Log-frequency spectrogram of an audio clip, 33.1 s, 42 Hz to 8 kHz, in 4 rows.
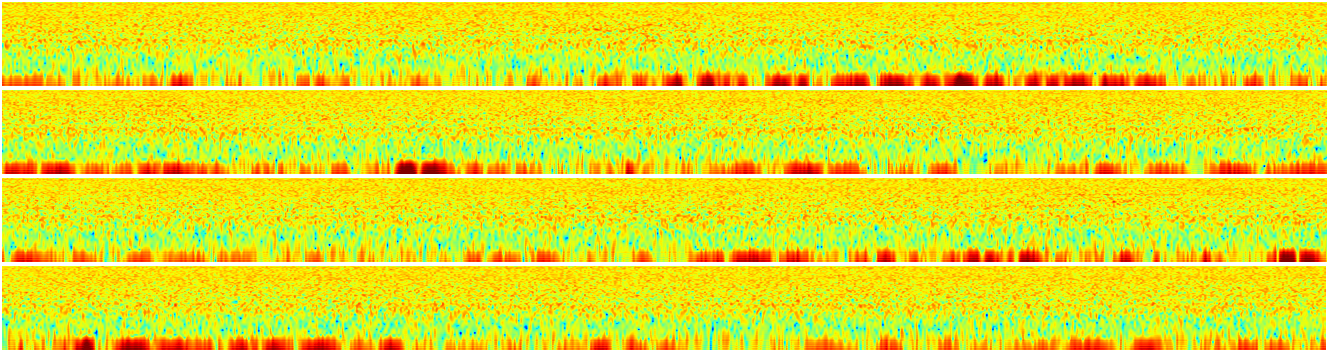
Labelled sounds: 9.0	9.4	killer whale, northern resident, 2.8 to 3.0 kHz

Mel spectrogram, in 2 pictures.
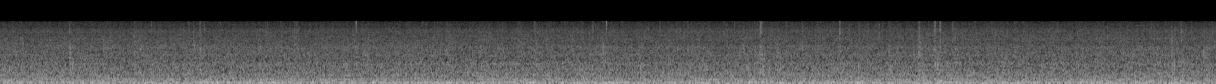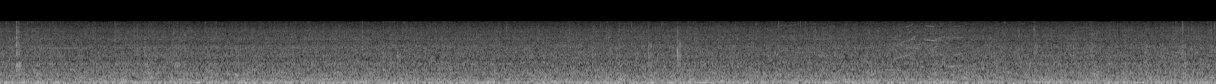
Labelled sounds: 19.7	20.3	killer whale, 1.2 to 6.9 kHz
21.0	22.0	killer whale, southern resident, 0.60 to 7.2 kHz

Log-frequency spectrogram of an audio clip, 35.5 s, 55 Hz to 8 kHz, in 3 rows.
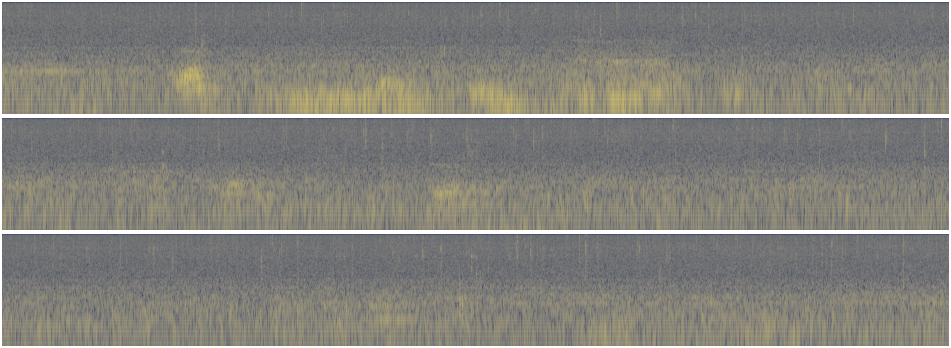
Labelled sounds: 2.2	2.5	humpback whale, 0.84 to 1.1 kHz
17.2	17.5	humpback whale, 0.91 to 1.1 kHz

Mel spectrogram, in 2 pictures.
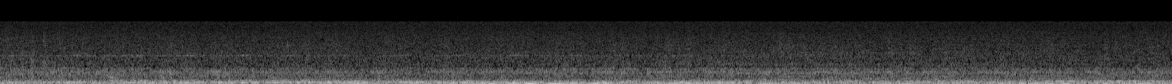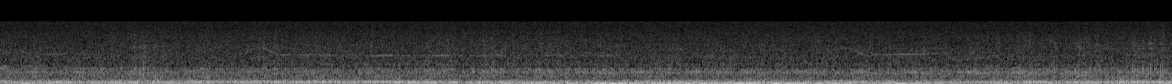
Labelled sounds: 12.1	12.4	killer whale, 1.5 to 1.6 kHz
20.4	21.0	killer whale, 1.5 to 1.6 kHz

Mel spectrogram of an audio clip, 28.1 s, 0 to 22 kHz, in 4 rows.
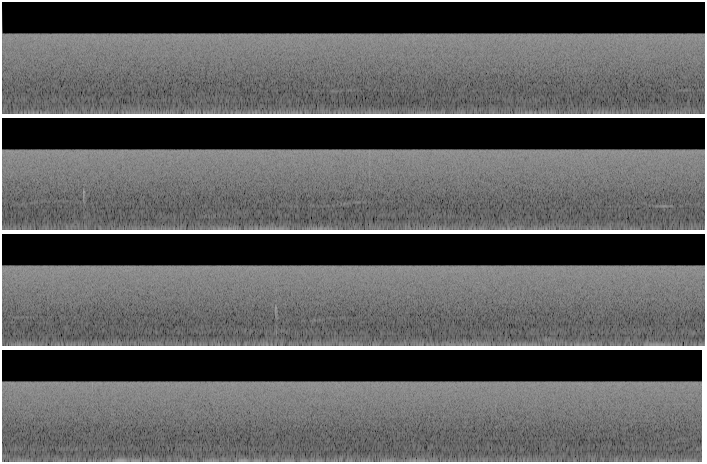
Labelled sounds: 10.4	10.7	humpback whale, 0.83 to 1.0 kHz
13.4	13.8	humpback whale, 0.80 to 0.96 kHz

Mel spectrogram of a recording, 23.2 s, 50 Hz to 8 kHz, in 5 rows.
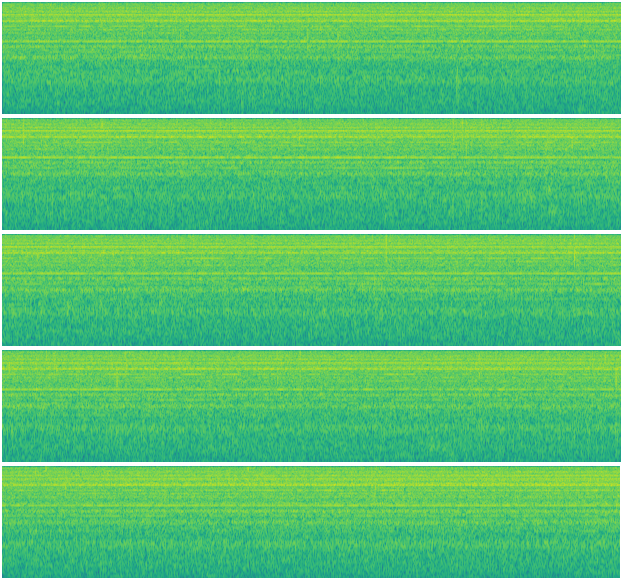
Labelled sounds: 10.7	10.9	vessel noise, 4.0 to 4.2 kHz

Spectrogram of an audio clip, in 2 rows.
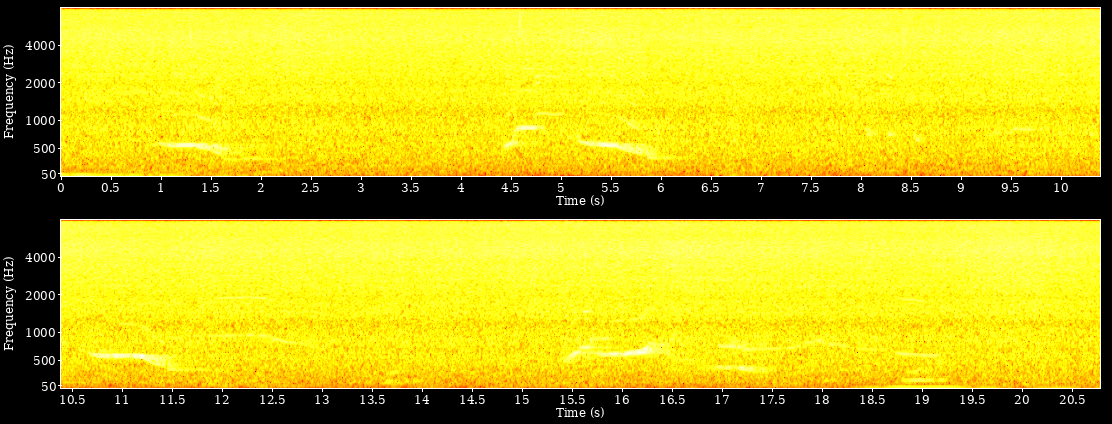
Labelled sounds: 4.5	5.0	humpback whale, 0.78 to 2.3 kHz
11.9	12.8	humpback whale, 0.78 to 2.0 kHz
15.6	16.5	humpback whale, 0.78 to 0.94 kHz
17.0	17.3	humpback whale, 0.78 to 0.88 kHz
18.7	19.0	humpback whale, 1.8 to 1.9 kHz

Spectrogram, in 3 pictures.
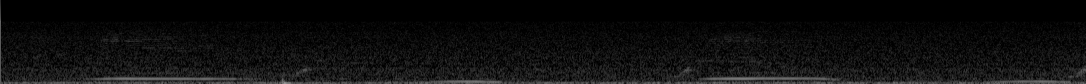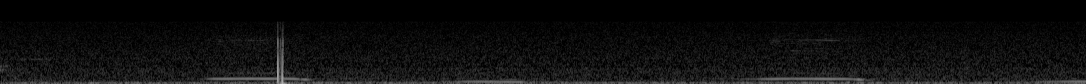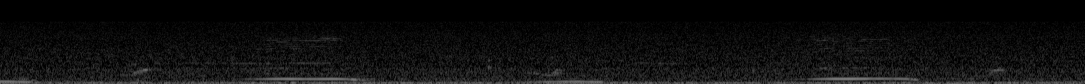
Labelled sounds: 1.0	1.5	humpback whale, 2.8 to 3.2 kHz
7.2	7.4	humpback whale, 2.9 to 3.0 kHz
18.9	19.3	humpback whale, 3.0 to 3.2 kHz
24.7	25.2	humpback whale, 2.9 to 3.4 kHz
30.3	30.6	humpback whale, 3.1 to 3.3 kHz

